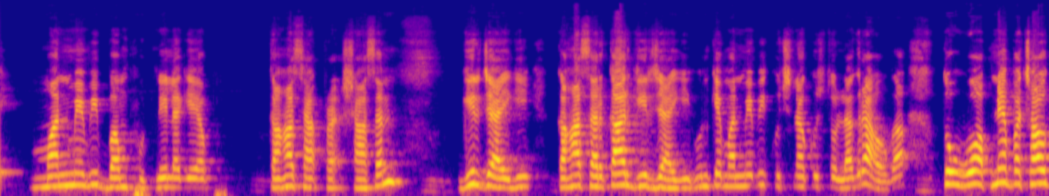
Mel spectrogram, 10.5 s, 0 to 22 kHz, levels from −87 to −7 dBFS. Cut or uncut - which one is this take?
uncut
